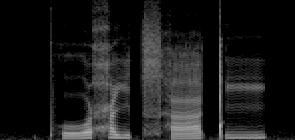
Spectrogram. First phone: pʰ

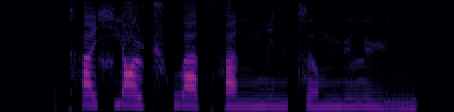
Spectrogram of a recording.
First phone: kʰ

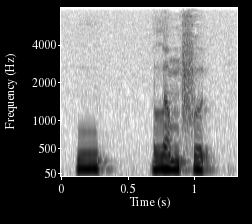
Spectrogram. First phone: uː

